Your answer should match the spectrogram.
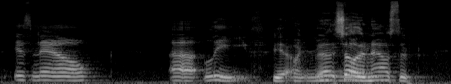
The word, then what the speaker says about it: Lviv: And what used to be Lvov is now Lviv.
